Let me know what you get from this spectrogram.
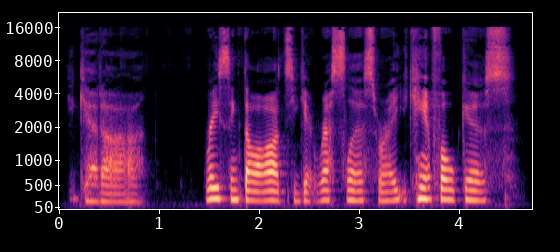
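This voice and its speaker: Over a silent background in a very clean recording, a woman speaks fairly slowly at a medium pitch with monotone, flat intonation. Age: 30s. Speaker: podcast host. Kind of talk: casual solo monologue. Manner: casual, laughing often.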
